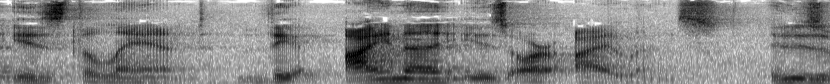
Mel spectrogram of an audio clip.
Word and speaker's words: aina: And how do you pronounce it? – A-I-N-A? – Mm-hmm. – Aina. – Okay. – Aina, right? Each vowel gets its own pronunciation in Hawaii, but some of them do blend.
